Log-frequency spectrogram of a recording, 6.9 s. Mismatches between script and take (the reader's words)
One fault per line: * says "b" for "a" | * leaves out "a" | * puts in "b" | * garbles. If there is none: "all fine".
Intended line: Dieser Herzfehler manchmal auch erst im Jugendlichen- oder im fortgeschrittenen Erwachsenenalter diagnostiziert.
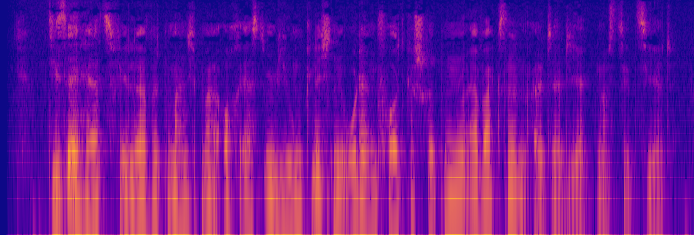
* puts in "wird"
